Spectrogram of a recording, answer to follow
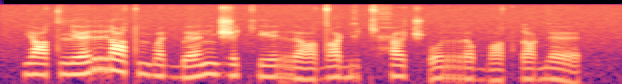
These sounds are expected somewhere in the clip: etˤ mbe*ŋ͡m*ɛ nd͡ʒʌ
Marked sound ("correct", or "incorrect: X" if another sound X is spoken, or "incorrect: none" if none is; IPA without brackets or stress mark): incorrect: ɡ͡b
